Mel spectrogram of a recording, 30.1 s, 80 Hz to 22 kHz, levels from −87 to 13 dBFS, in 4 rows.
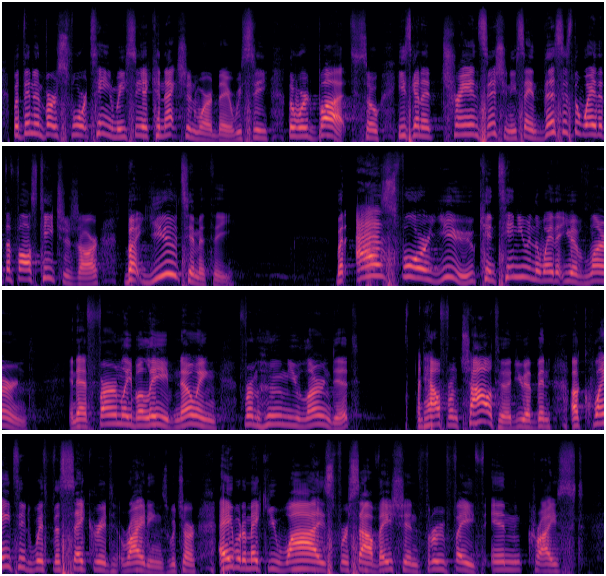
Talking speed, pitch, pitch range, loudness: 165 wpm, 200 Hz, 175-235 Hz, -28 LUFS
